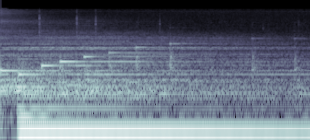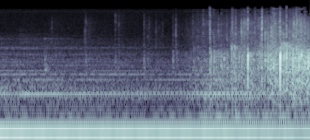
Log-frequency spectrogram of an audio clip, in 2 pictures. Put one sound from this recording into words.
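A piano plays a chord that rings out and slowly fades in a large hall.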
